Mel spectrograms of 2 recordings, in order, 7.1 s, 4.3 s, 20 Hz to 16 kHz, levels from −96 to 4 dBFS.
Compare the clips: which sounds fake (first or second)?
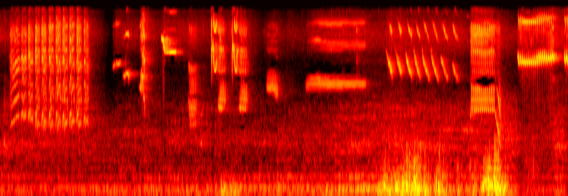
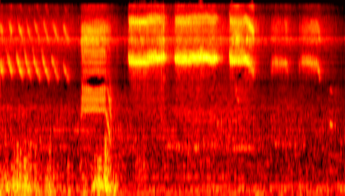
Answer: second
